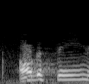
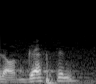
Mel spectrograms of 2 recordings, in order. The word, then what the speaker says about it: Augustine: But Augustine is the way I pronounce his name. You may pronounce it Augustine.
